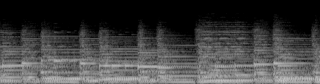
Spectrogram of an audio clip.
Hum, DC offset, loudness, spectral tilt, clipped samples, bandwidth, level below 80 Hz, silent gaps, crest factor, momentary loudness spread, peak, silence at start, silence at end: none; under 0.1%; -21 LUFS; -7.5 dB/octave; under 0.1%; 9.8 kHz; -44 dBFS; none; 14 dB; 3 LU; -8 dBFS; 0 s; 0 s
